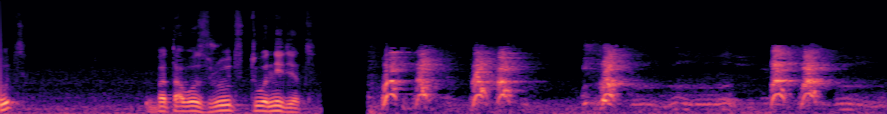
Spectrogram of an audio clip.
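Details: Household dog from a funny pet compilation: a person speaks first, then after a brief gap come four abrupt, bright barks spaced one to two seconds apart, with faint voices in the background.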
